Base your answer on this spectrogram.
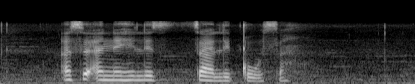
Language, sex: Southern Sotho, female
